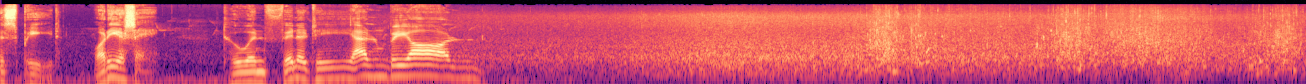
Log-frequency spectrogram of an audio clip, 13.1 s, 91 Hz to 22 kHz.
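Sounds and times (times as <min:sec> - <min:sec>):
speech: 0:00.0 - 0:01.6, 0:02.2 - 0:05.0
flowing river water: 0:04.6 - 0:13.0.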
